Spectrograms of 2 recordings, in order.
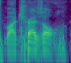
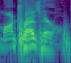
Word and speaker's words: Montrezl: There's an L at the end of that, huh? – Yeah, I've heard it both. I think it's everyone talks, they go Montrez Harrell. Like, they don't even pronounce the L, but it's spelled that the other way.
